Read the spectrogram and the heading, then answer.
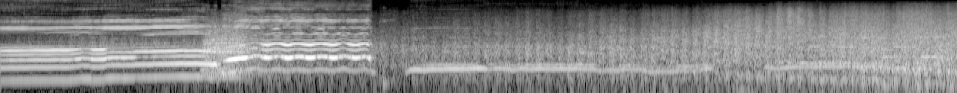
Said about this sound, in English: Chugga up the hill, puffing and chugging, you know that engine will reach the summit and go down the other side. Whoopee! What a ride! Clickety clackety clickety clackety click.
